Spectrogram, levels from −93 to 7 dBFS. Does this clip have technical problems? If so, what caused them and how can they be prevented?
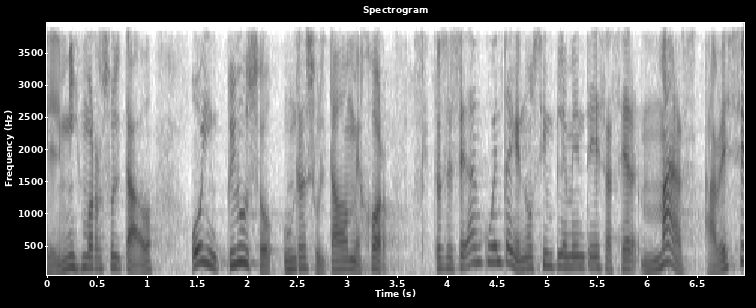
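Yes. The sender likely switched to discontinuous transmission in two short pauses, so the receiver substituted comfort noise in place of the background: at 1.30 to 1.44 s the room tone turns to flat, featureless hiss about 2 dB louder, and at 3.60 to 3.68 s to hiss about 4 dB quieter. Disabling DTX on the sending side, or giving its voice detector a longer hangover, would keep the real background continuous.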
